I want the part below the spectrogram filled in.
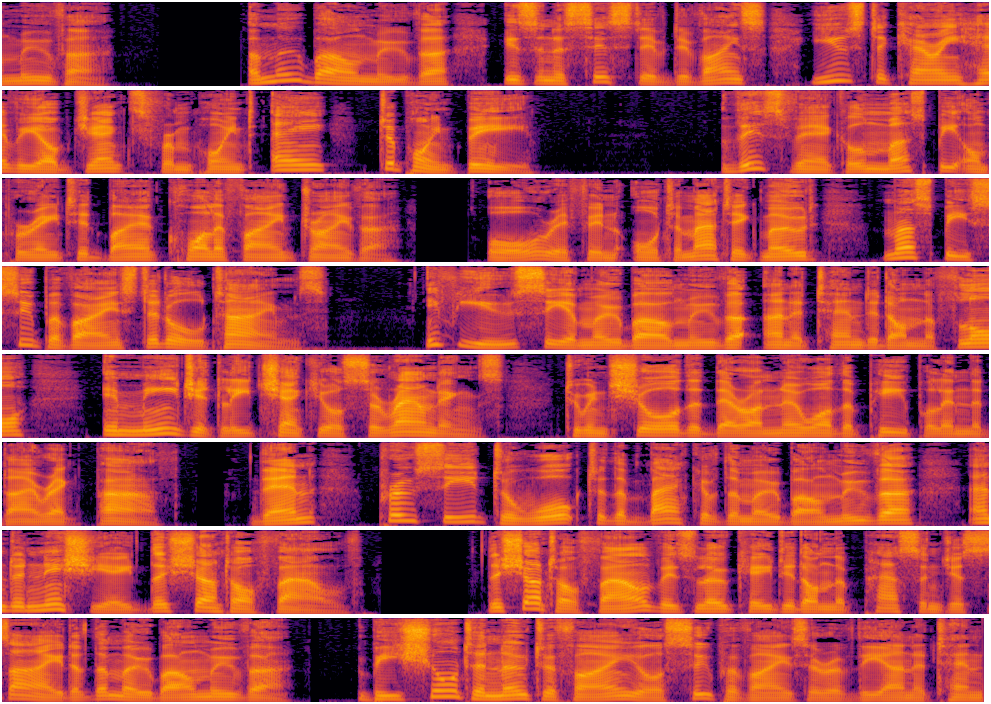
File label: English British training e-learning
